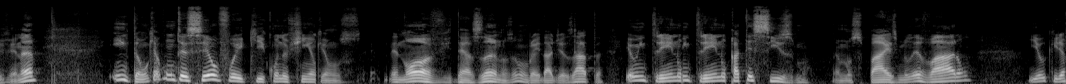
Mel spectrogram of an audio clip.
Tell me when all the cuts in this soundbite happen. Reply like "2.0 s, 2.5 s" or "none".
3.2 s, 5.3 s, 6.1 s, 6.8 s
